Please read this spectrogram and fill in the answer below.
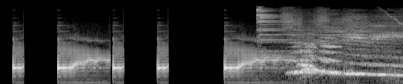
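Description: Cartoon logo sound effects: a handful of short bouncy pitched blips, then about two seconds in a long shimmering sweep whose tones glide steadily downward.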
